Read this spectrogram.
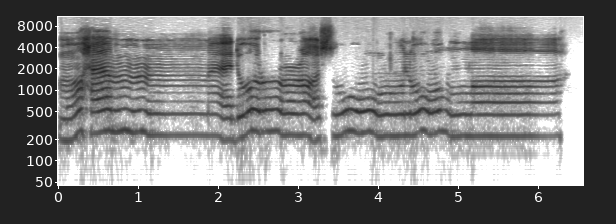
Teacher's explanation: mim untuk Muhammad tu harus didengungkan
